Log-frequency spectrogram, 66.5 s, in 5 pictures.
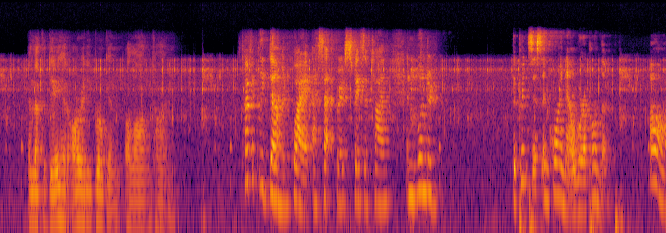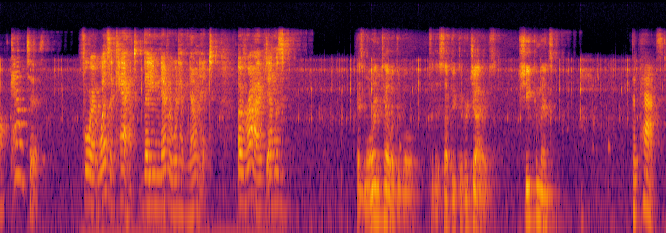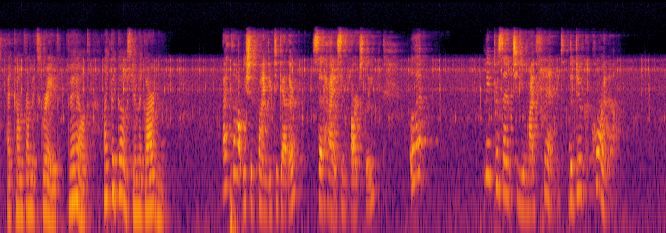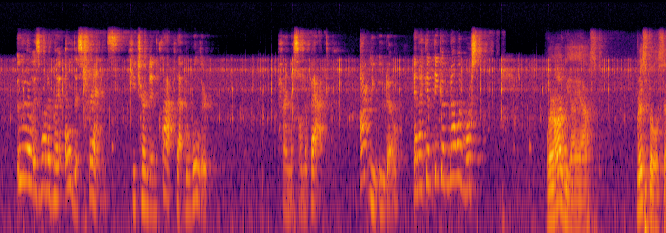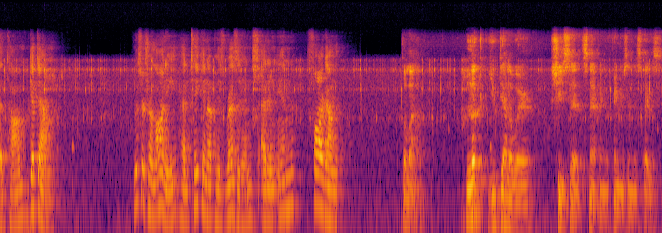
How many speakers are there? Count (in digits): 6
